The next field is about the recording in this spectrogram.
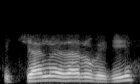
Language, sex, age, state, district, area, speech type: Urdu, male, 60+, Uttar Pradesh, Gautam Buddha Nagar, urban, conversation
